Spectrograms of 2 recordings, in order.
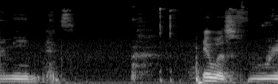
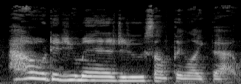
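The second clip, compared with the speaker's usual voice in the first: mock angry manager, a bit higher and louder; a hammed-up scolding boss voice; imitating the manager; 6 semitones higher, 7 dB louder than usual. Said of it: "he's like".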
